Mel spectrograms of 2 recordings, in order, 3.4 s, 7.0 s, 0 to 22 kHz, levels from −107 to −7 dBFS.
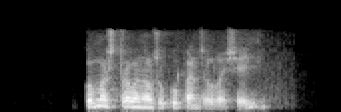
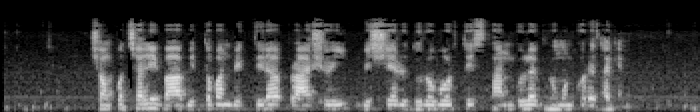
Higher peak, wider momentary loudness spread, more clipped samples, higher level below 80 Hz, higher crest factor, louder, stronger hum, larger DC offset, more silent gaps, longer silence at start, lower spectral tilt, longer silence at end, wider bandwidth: first, -2 dBFS vs -6 dBFS; about the same, 10 LU vs 9 LU; neither; first, -60 dBFS vs -70 dBFS; about the same, 18 dB vs 20 dB; first, -17 LUFS vs -26 LUFS; neither; neither; neither; about the same, 0.85 s vs 0.9 s; first, -7 dB/octave vs -3.5 dB/octave; about the same, 0.75 s vs 0.8 s; second, 7.6 kHz vs 11 kHz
